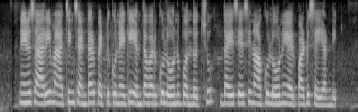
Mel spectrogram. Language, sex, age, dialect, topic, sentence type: Telugu, female, 18-24, Southern, banking, question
